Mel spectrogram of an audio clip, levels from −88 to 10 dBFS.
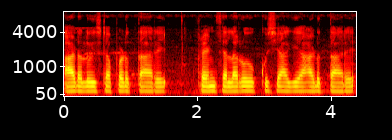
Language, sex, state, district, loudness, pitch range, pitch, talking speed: Kannada, male, Karnataka, Bellary, -19 LUFS, 120-125 Hz, 120 Hz, 110 wpm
